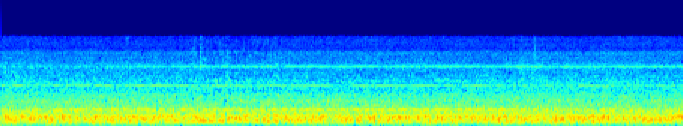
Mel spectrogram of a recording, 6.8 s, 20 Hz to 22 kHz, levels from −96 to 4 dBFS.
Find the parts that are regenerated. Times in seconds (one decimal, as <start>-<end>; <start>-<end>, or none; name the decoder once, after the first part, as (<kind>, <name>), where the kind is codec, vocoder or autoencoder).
1.9-2.8 (vocoder, HiFi-GAN)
